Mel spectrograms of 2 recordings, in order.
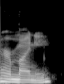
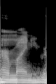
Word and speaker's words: Hermione: So Harry Potter is a witch who has recently enrolled in Hogwarts High School and he just met Hermione. And he has a crush on Hermione, right?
